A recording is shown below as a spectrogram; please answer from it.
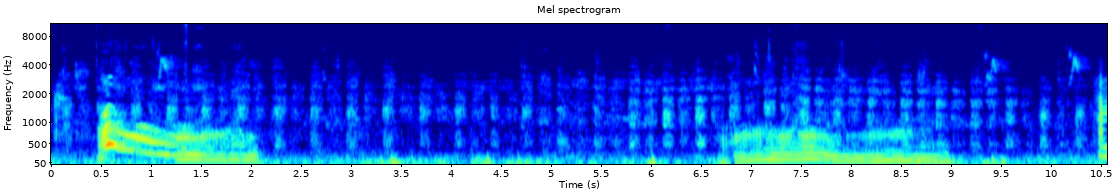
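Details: Siberian Huskies of the Candy household walking around home in the cool winter air of Ubon, Thailand; two drawn-out, moaning howl-like calls, each about two seconds, the first sliding downward then levelling off, spaced several seconds apart, with soft panting and footsteps between.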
